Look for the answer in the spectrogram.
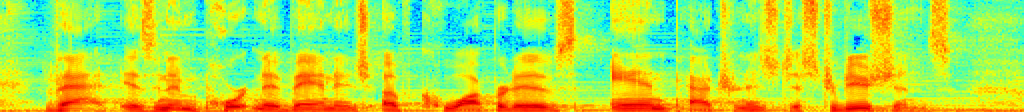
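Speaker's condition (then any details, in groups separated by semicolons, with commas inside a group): No condition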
